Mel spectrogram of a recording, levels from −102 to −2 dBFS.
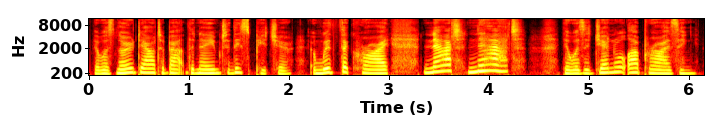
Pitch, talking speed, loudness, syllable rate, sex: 235 Hz, 205 wpm, -18 LUFS, 5.8 syllables/s, female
